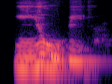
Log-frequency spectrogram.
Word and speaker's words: lluvia: Alors attention, la L, bon, c'est L, mais quand vous avez deux L qui se suivent, ça se prononce comme un Y, comme dans le mot pluie qui en espagnol se dit lluvia.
